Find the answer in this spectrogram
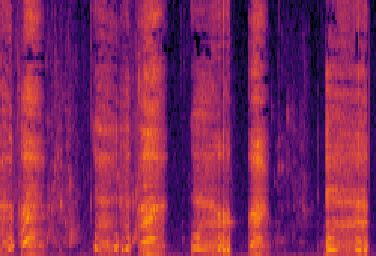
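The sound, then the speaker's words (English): Water splashing in a bath in about five loud bursts separated by brief pauses, as in a splash fight, mixed with breathy gasps and small vocal whimpers. “Splash fight.”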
